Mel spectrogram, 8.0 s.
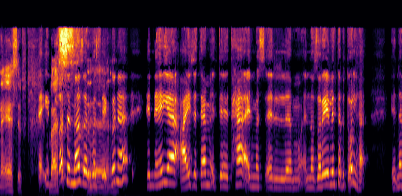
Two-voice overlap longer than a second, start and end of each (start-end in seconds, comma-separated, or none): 1.1-2.4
